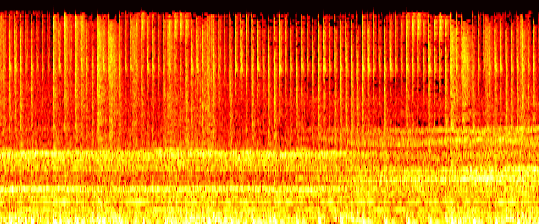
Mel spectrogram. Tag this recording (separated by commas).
Music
